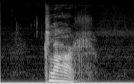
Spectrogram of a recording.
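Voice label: "klaar", Dutch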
